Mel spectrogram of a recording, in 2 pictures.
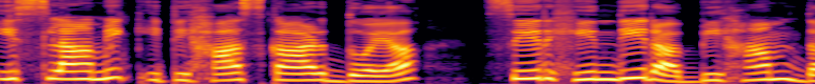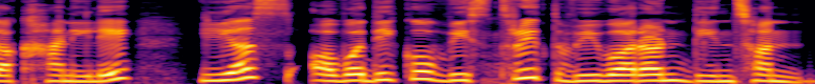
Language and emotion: Nepali, neutral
